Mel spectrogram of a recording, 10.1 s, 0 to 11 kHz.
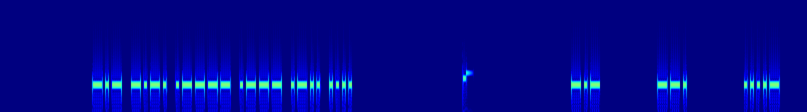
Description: Morse code, heard as a keyed tone, about 30 wpm, spaced as for 19 wpm, 700 Hz. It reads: KC1JLH KG4
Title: USA Call Signs - 6 Characters - 6x Character Spacing - 30wpm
